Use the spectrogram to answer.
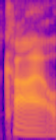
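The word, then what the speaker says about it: Caol: Old Man of Kyle it's it's spelled c-a-o-l and I wasn't really sure how to pronounce that until I saw the English uh subtitle on the street signs and it is Kyle the old boat of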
